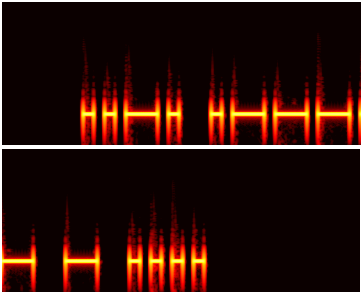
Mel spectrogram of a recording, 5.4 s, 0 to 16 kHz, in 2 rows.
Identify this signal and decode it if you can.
Morse code, heard as a keyed tone, about 15 wpm, 700 Hz. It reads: F1TH
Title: DXCC-100 Call Signs - 4 Characters - Repeated 3x - 15wpm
